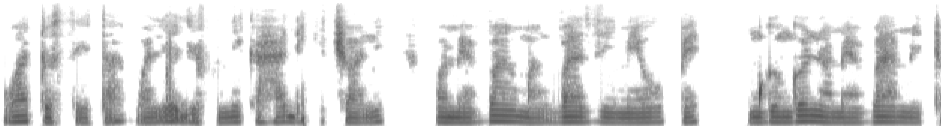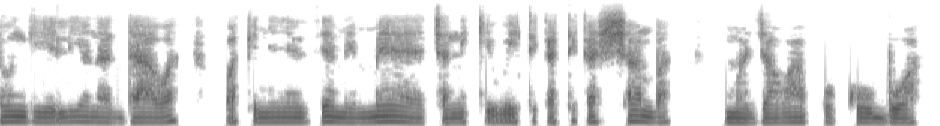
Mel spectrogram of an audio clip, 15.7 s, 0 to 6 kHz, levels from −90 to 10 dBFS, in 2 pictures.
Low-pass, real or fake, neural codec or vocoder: 5.4 kHz; real; none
